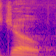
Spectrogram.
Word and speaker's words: Job: It's spelled like Job, but his name is Job.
